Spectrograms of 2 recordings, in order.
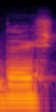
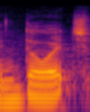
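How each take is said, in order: First: The word is said like 'doosh'. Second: The word is said like 'doitch'. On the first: This is how the name looks when read. "it looks like douche to me" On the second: This is the actual name of the plug. "I think it's actually Deutsch"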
